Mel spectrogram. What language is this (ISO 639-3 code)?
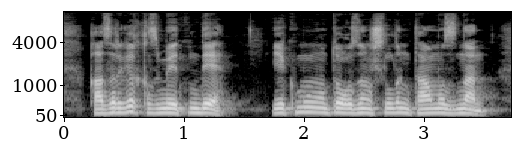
kaz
